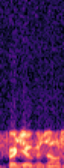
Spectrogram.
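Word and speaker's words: Virgilio Gonzalez: Virgio Gonzalez, I believe, the way he pronounces it.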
